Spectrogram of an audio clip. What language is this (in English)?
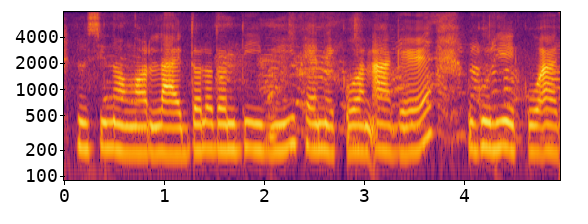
Chakma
